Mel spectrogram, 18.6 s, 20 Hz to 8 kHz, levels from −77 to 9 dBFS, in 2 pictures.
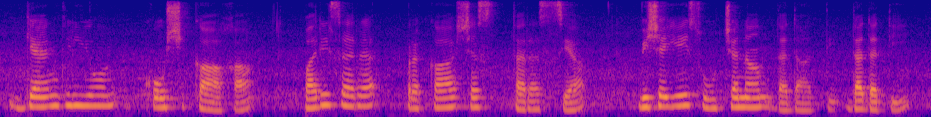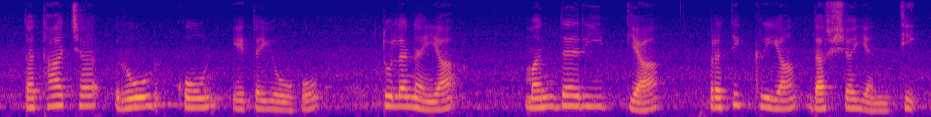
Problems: none marked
